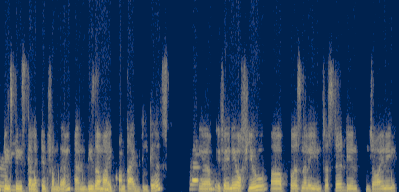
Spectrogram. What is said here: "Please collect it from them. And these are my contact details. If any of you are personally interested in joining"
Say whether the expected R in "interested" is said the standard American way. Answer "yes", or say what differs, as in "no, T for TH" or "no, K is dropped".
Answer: yes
